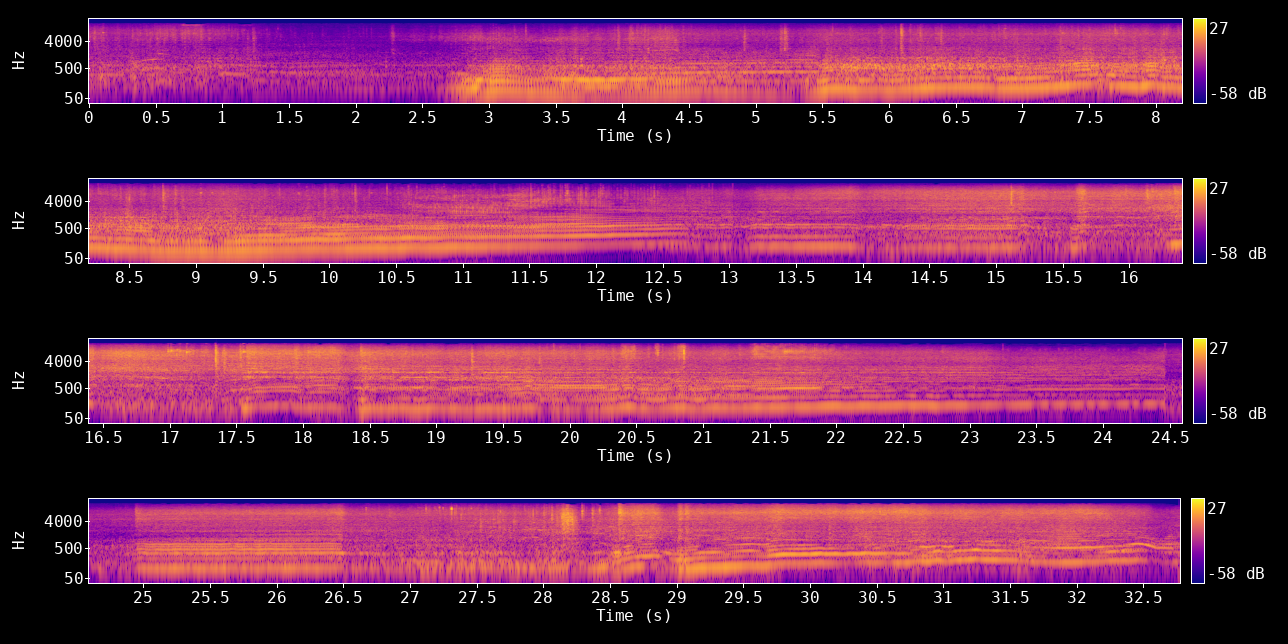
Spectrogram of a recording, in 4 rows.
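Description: Rally car engines revving hard on a gravel special stage, rising and falling in pitch through gear changes and lifts. One car comes in loud about three seconds in, and another about 25 seconds in.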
